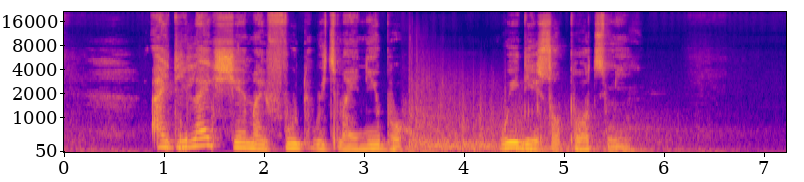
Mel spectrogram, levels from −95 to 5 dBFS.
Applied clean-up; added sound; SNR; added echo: none; Boom; 15 dB; none.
